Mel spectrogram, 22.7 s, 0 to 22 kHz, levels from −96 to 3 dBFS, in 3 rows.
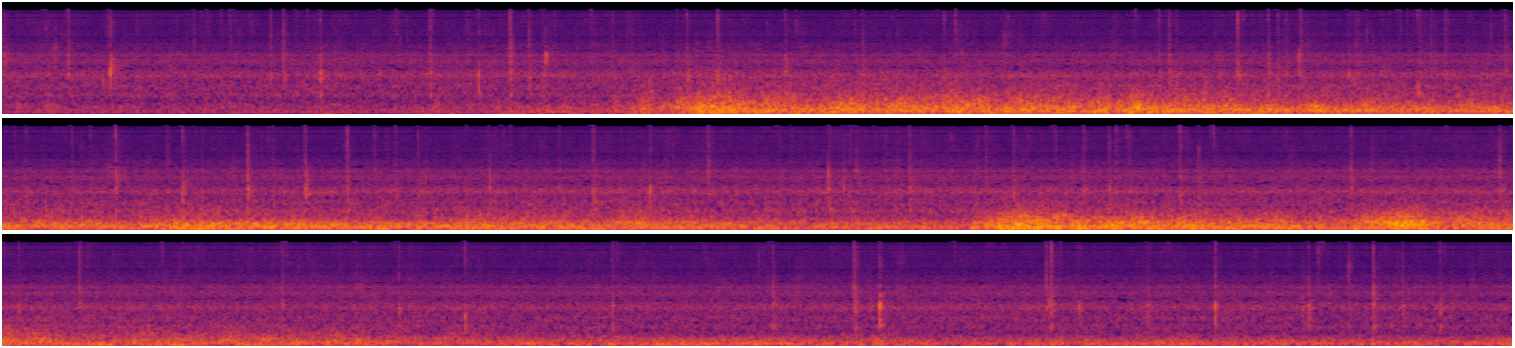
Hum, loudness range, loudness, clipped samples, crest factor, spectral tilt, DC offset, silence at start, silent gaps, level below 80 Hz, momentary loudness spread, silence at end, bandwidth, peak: none; 11 LU; -29 LUFS; under 0.1%; 20 dB; -6.5 dB/octave; under 0.1%; 0 s; none; -38 dBFS; 13 LU; 0 s; 17 kHz; -8 dBFS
